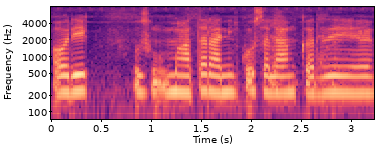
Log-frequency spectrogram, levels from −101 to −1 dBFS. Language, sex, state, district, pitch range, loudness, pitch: Hindi, female, Maharashtra, Gondia, 220-230 Hz, -16 LUFS, 225 Hz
